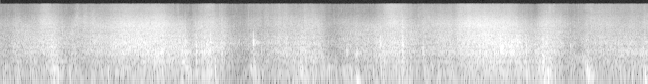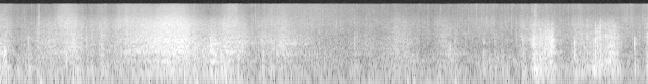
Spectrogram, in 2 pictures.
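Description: Sponge soaked in floor-cleaner solution being squeezed: wet squishing swells and fades, loudest about a second, five and eight seconds in, with smaller squelches between and softer ones near the end.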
